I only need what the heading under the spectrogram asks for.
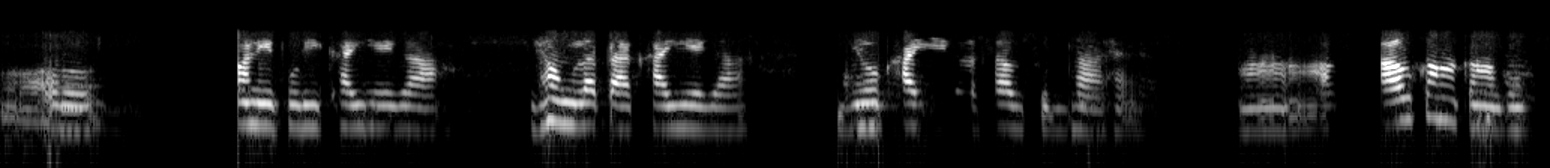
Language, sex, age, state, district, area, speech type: Hindi, female, 45-60, Bihar, Begusarai, rural, conversation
